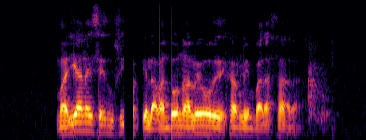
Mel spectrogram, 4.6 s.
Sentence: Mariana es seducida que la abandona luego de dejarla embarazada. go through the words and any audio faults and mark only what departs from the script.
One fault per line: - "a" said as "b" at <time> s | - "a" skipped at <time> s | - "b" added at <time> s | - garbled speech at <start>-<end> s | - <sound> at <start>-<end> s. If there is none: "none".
- dropout at 1.6-1.7 s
